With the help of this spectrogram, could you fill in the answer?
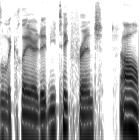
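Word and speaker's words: Leclerc: at max verstappen and charles what clerk is that how you say his name verstappen will grace the cover of f1 okay charles charles leclair didn't you take french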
